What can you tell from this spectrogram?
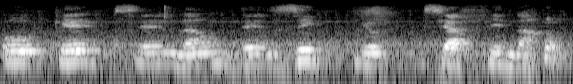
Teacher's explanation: Eu tive que fazer desígnio como se tivesse três sílabas e não quatro. Porque senão não caberia.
